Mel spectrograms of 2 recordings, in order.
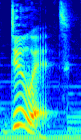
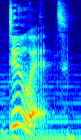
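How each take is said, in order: No difference in how they are said.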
